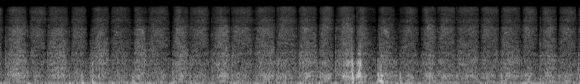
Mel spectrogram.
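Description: Fingertips and nails scratch back and forth across the paper cover of a large black hardcover book lying flat and solid. Steady, dry rasping strokes repeat in a quick rhythm, with a brief, louder scuff partway through.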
